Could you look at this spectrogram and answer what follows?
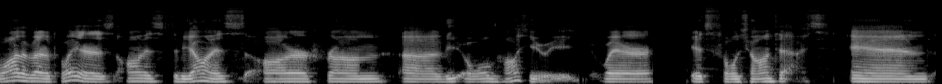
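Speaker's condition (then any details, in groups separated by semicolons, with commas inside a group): Congenital muscular dystrophy; present since birth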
